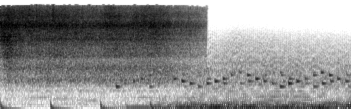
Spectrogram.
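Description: Steady, crackling sizzle of eggs frying in a hot pan, loud, with a few low thumps early on and the bright hiss dropping away partway through.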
